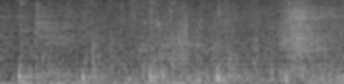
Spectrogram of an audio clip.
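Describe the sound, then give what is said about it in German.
Footsteps marching through a long, large hall lined with several workstations: five firm, evenly spaced steps in a steady walking rhythm, with no talking. “Ludger marschiert mit Ariane durch den großen Vorraum. Er ist langgestreckt mit mehreren Arbeitsplätzen.”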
